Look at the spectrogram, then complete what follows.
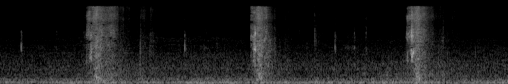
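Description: Knife spine scraped hard down a ferrocerium rod three times, about a second and a half apart, each stroke a short sharp rasp that throws sparks.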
